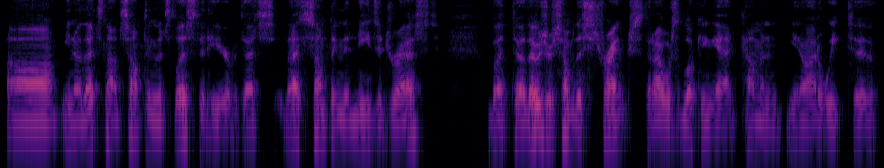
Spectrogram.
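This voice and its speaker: A man's voice: lowish voice, a little fast, darkish tone. A man giving sports analysis on a podcast in an emphatic, explanatory way.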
